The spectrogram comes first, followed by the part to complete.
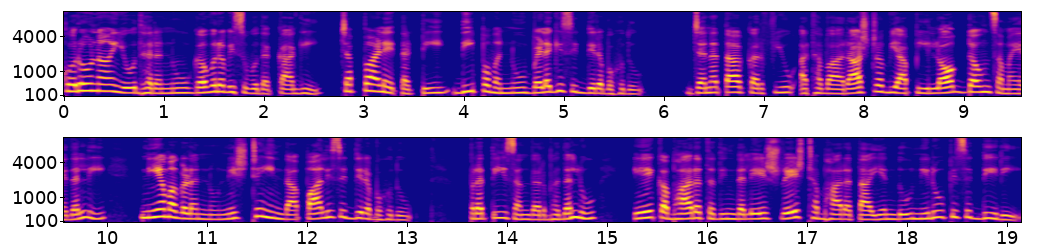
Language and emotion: Kannada, neutral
